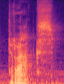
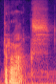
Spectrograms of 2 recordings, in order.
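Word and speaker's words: Thraex: i say saturation which in latin would be pronounced a trax that would be the pronunciation tracks at least for early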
